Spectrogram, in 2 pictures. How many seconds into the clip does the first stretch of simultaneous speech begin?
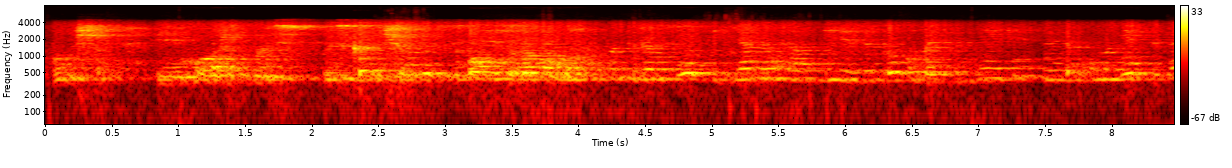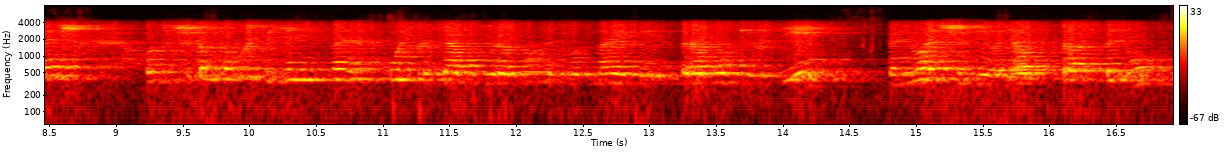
2.6 s

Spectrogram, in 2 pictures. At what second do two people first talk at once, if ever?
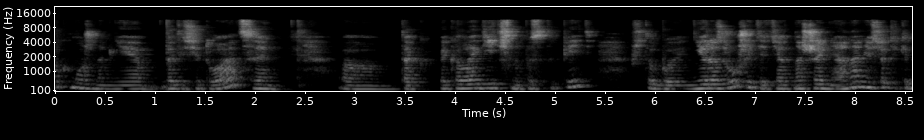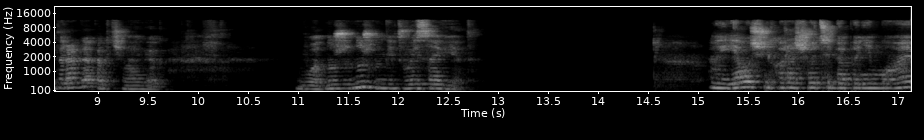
none

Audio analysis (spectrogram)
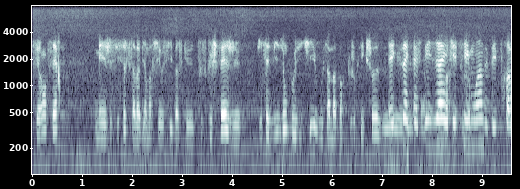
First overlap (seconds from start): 7.1 s

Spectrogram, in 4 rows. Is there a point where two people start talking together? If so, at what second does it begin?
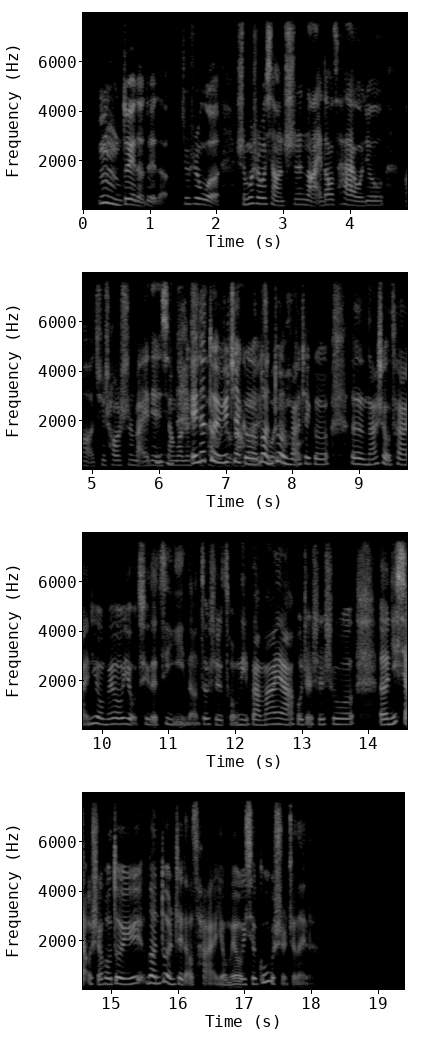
6.0 s

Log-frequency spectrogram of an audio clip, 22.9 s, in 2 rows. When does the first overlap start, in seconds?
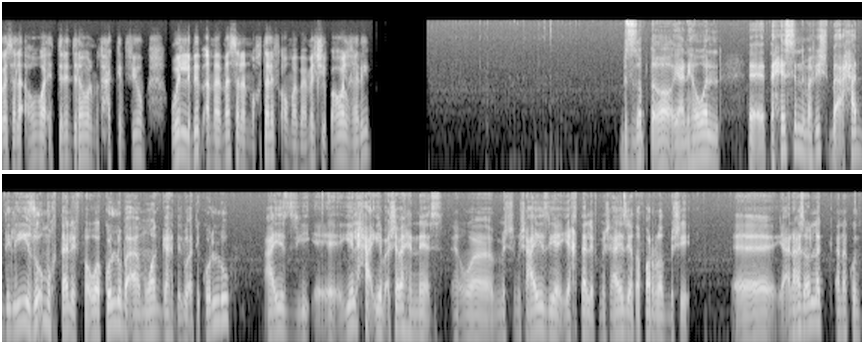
none

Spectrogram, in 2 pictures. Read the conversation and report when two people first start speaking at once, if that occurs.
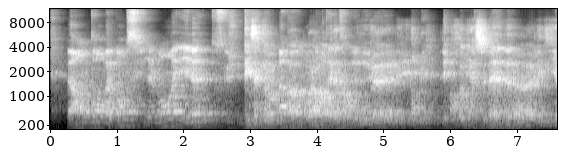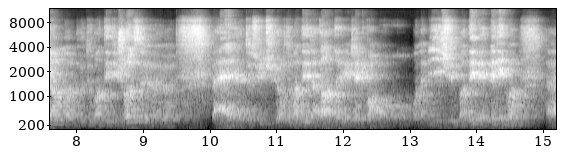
2.9 s

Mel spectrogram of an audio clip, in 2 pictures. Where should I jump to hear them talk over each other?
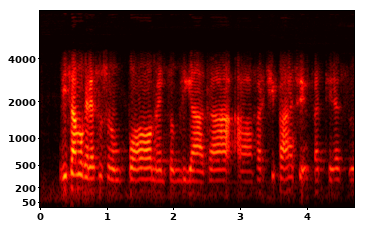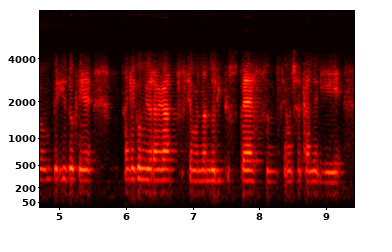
none

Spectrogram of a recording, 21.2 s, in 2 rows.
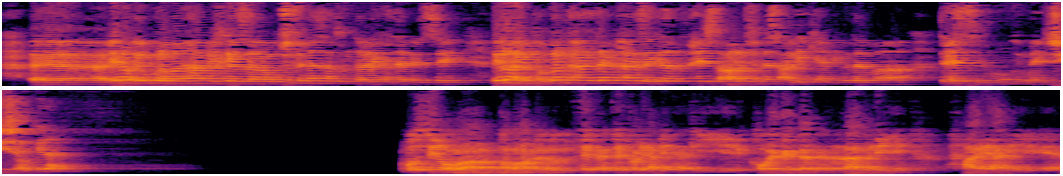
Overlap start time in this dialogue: none

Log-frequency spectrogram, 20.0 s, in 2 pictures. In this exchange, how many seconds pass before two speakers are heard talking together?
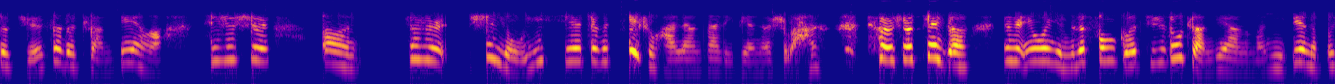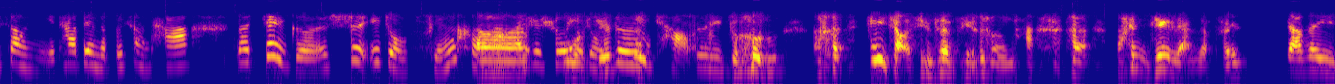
13.6 s

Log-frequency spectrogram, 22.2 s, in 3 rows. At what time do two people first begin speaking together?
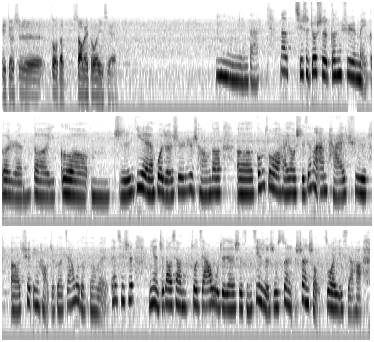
none

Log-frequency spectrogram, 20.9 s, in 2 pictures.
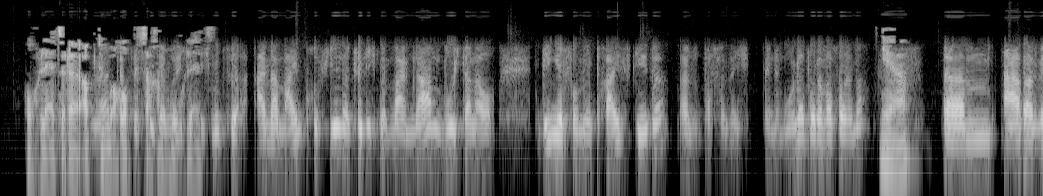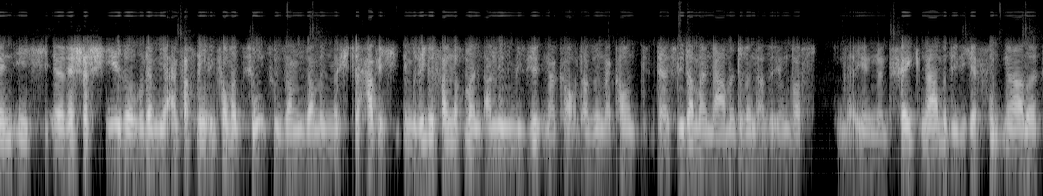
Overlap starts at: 0.9 s

